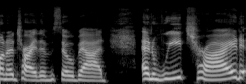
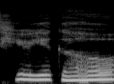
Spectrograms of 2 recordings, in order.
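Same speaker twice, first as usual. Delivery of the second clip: mock seductive, sultry, sexy come-hither tone. Retelling a stranger handing over a card: imitating a sultry voice. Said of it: "all sexily".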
